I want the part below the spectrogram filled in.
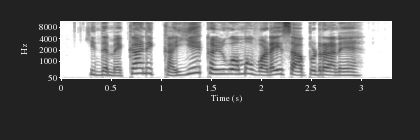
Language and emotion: Tamil, disgusted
